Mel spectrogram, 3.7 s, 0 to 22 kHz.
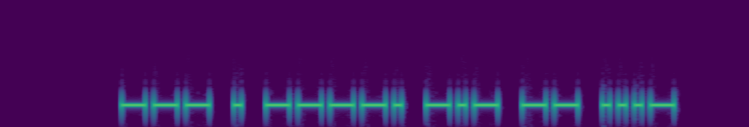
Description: Morse code, heard as a keyed tone, about 32 wpm, 700 Hz. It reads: OE9KMV
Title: DXCC-100 Call Signs - 6 Characters - Repeated 3x - 30wpm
